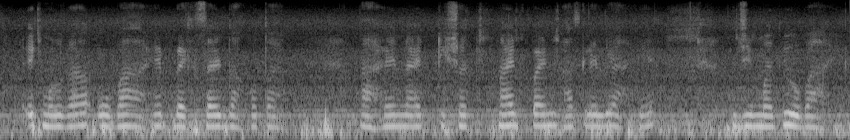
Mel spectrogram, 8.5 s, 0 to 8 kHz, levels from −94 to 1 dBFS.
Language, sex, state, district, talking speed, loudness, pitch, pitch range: Marathi, female, Maharashtra, Aurangabad, 125 wpm, -28 LUFS, 195 Hz, 190-205 Hz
